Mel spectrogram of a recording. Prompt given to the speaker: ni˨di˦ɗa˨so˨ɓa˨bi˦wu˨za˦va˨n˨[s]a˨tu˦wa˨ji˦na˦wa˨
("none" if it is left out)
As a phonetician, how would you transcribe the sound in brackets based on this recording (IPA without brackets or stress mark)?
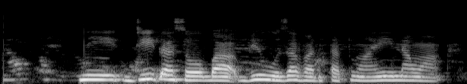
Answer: t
